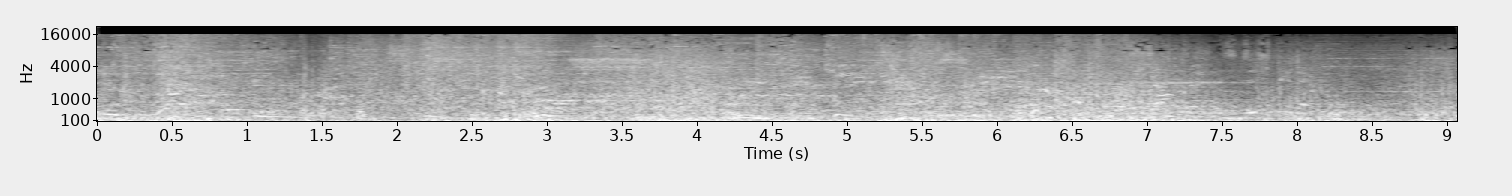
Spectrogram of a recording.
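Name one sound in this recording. Game battle effects clash and burst rapidly.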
